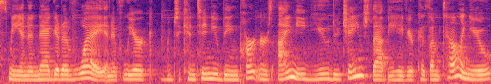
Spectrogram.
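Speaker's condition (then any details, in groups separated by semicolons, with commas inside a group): No condition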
